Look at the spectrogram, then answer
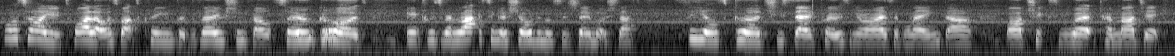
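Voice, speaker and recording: A woman's voice: fairly high pitch, level tone, normal speed, darkish tone, slight background noise, rough recording. A woman reading fan fiction aloud live, stumbling over the text as she goes. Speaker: reader in a group comedy reading.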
